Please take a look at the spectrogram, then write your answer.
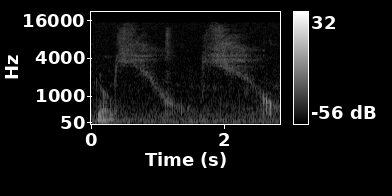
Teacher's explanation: the switch from E to U involves your tongue going from being front to being back, and also your lips going from being not rounded to being rounded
